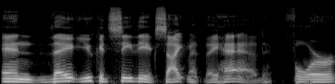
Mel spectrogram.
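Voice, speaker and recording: A man at medium pitch with a strong Southern US accent. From US South, northwest Georgia (Dalton). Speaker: radio host. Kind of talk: casual chat. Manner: halting.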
